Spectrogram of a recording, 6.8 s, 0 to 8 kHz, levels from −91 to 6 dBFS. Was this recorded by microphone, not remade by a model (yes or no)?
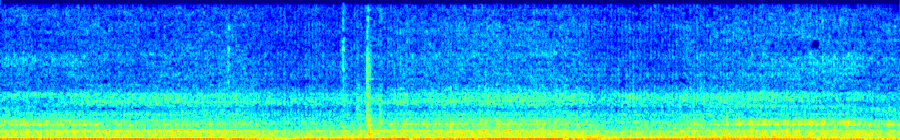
no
